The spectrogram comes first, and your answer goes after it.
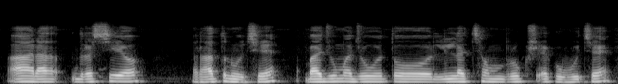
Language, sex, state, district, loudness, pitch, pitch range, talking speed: Gujarati, male, Gujarat, Valsad, -17 LUFS, 130 Hz, 125-135 Hz, 125 wpm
